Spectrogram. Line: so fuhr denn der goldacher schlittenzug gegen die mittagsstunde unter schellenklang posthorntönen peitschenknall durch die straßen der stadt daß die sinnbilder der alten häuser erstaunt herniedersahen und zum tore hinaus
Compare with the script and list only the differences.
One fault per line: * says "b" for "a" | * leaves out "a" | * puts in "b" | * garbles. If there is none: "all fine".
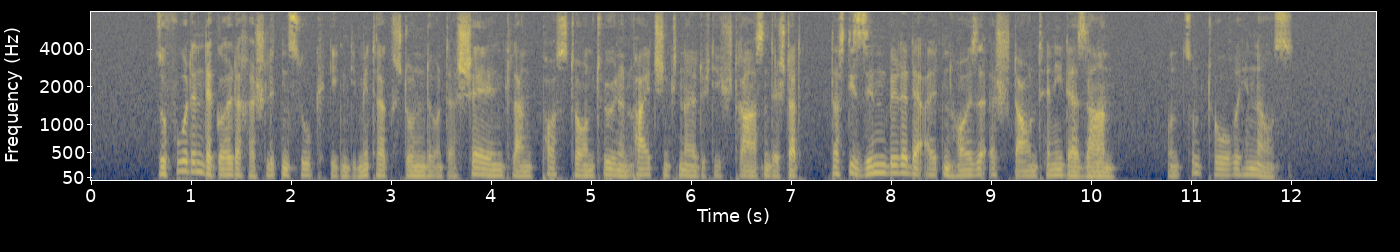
all fine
